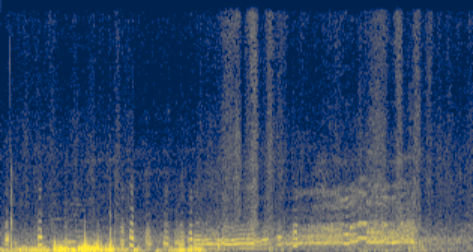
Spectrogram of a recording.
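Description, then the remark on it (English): Several chickens cluck and warble in the morning, a busy overlapping chorus that starts with a dense burst of low clucks and drifts into higher, drawn-out trilling calls before fading. “Good morning, chickens.”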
